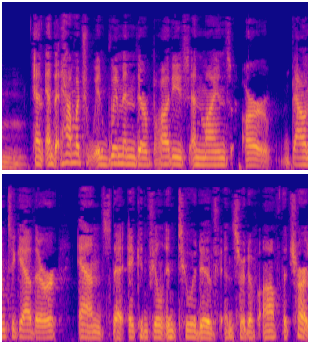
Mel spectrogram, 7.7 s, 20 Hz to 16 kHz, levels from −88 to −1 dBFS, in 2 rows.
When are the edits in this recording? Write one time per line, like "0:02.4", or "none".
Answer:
0:02.9
0:05.2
